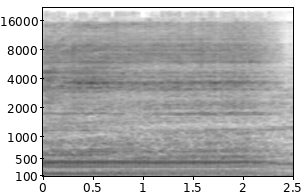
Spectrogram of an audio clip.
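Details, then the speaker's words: 1963 Honda Sport 50 (CA110) single pulling away on first ride in years: quick, even putter with steady beat, no misses or knocks; still needs tuning dialed in but runs healthy. "I got a little ways to go tuning wise. This thing still needs kind of dialed in, but it is starting right up running amazing."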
